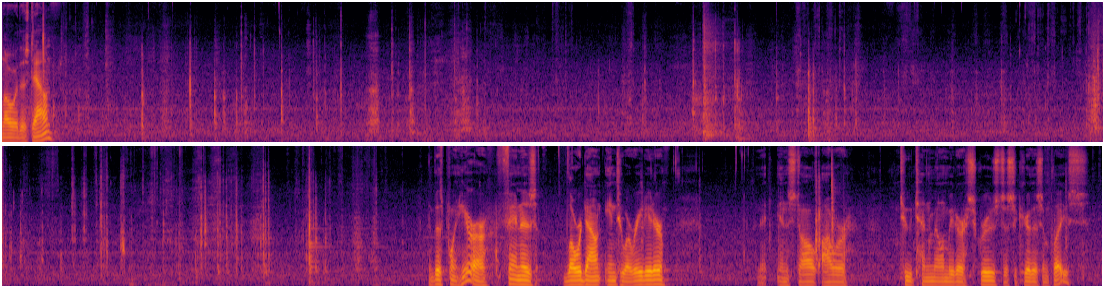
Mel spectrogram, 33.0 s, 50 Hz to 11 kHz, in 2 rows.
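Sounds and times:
plastic clicks and scrapes: 15.0 - 22.2.

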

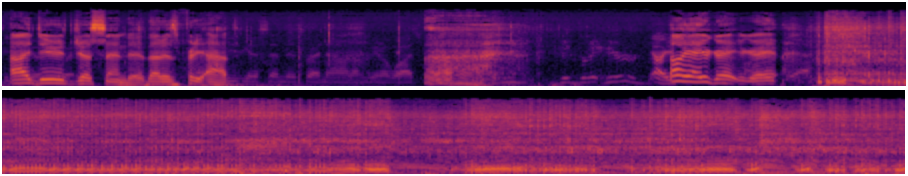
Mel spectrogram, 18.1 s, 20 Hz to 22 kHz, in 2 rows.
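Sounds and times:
two-stroke dirt bike engine revving: 7.9 - 18.0.

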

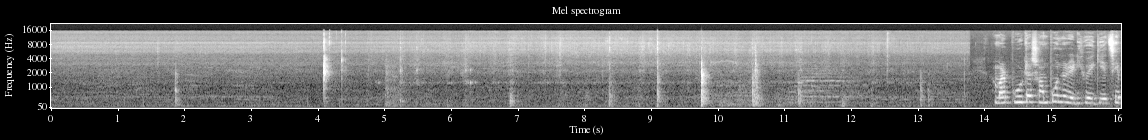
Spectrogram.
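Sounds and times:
vegetables sizzling: 0.0 - 13.8
wooden spatula scraping pan: 5.0 - 13.3.

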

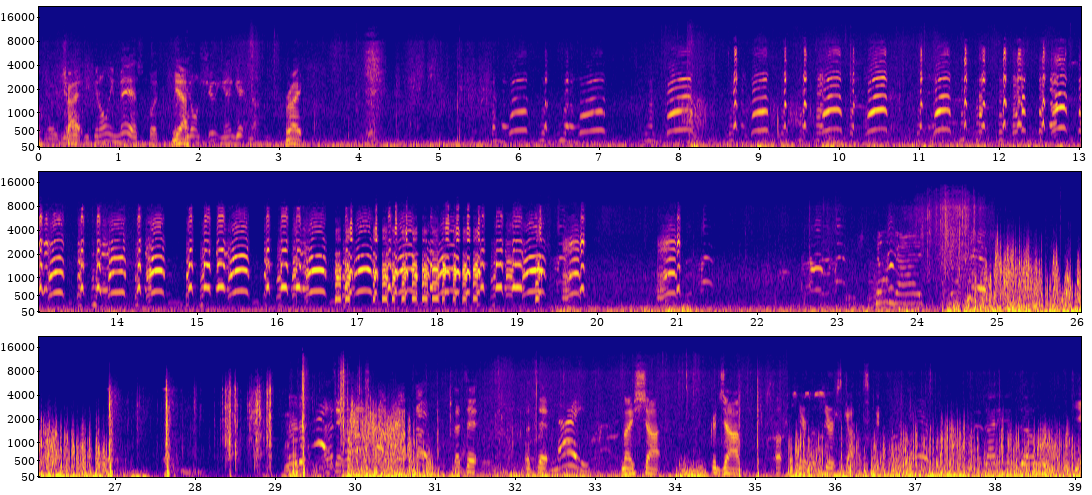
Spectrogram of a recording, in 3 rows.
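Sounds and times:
geese honking: 5.6 - 20.0, 20.6 - 21.6, 22.2 - 24.0, 32.6 - 33.5.

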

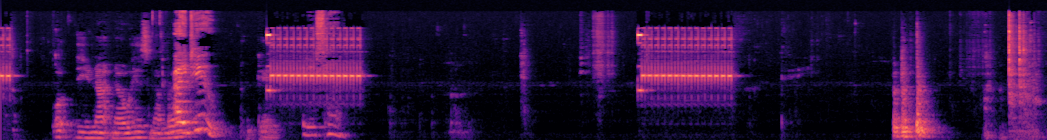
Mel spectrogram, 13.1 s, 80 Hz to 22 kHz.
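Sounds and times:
electronic telephone ring: 0.0 - 0.3, 3.3 - 4.7, 8.0 - 9.4.

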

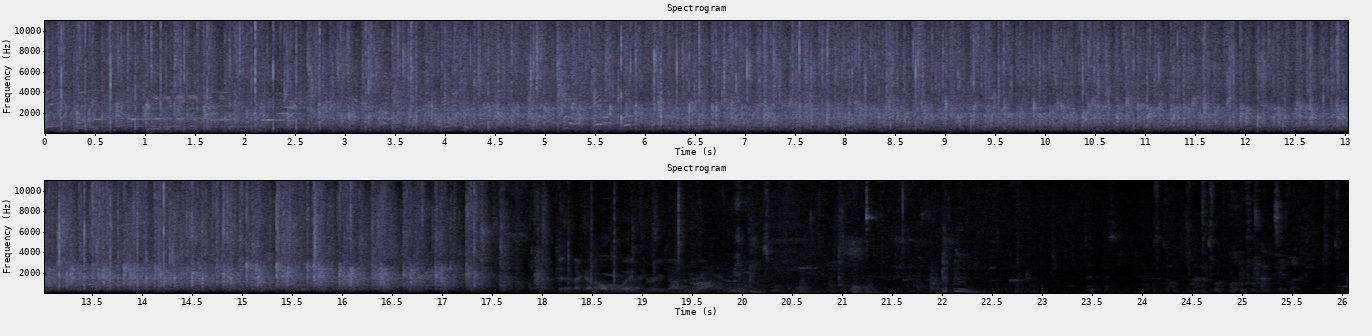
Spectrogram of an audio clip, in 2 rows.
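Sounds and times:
crowd applauding: 0.0 - 18.9.

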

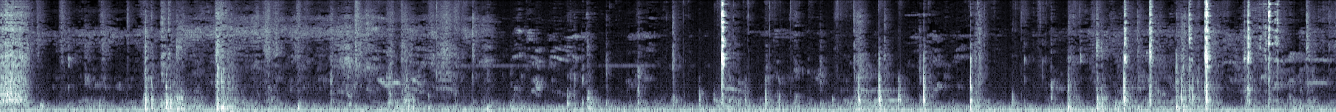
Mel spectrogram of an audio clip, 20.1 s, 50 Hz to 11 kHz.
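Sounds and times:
cutlery clinking on ceramic plate: 10.8 - 11.2, 16.8 - 19.7.

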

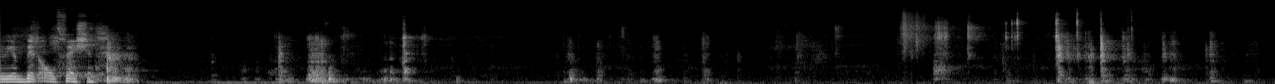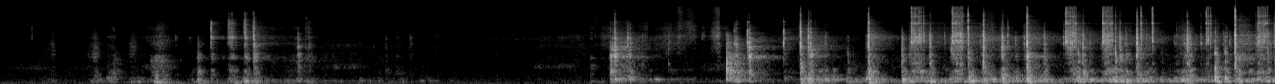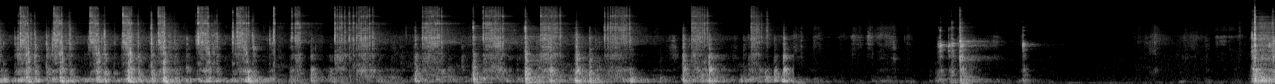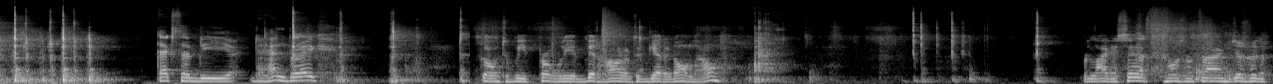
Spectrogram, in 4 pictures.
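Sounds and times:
ratchet wrench clicking: 21.8 - 33.2.

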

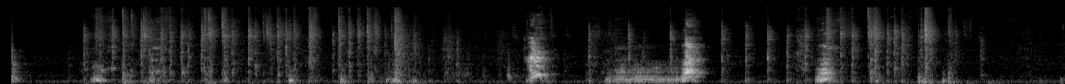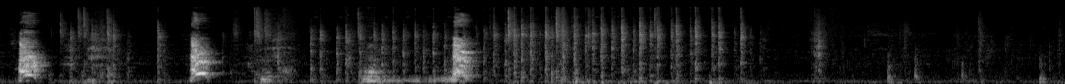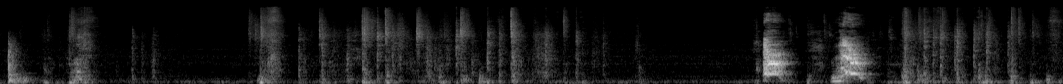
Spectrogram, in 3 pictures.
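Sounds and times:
puppy barking: 5.3 - 5.6, 10.8 - 11.2, 12.6 - 13.0, 15.1 - 15.5, 28.8 - 30.1
puppy growling: 6.0 - 6.9, 13.2 - 15.2.

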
